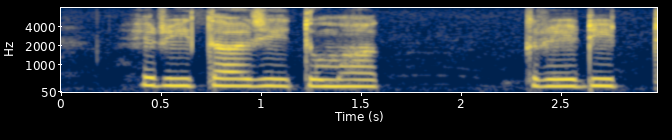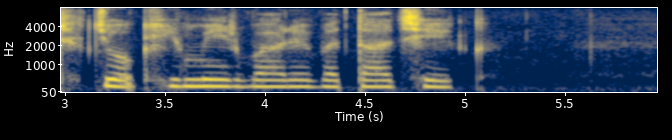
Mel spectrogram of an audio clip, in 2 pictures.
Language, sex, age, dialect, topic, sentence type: Magahi, female, 31-35, Northeastern/Surjapuri, banking, statement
